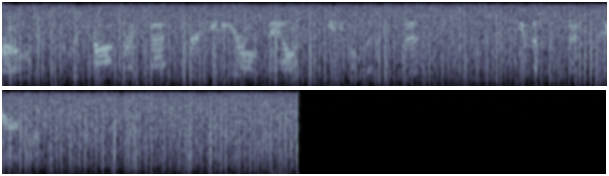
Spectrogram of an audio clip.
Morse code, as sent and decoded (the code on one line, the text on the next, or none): none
